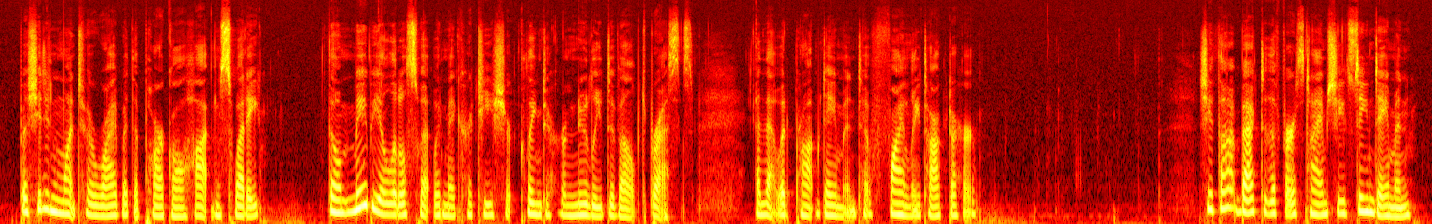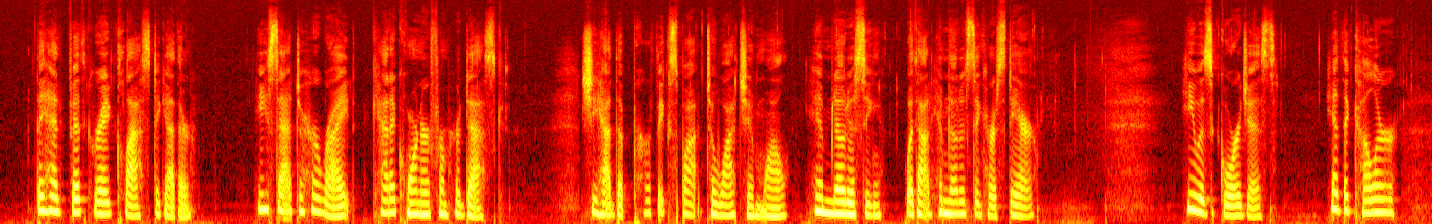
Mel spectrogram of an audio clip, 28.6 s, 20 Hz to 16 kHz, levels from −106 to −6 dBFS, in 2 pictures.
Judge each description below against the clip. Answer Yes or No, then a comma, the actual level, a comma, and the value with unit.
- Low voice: No, medium, 180 Hz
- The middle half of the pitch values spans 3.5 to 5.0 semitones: Yes, average, 4.3 semitones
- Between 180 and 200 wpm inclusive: Yes, average, 185 wpm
